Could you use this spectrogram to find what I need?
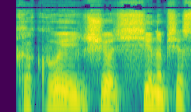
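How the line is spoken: Forced out with difficulty. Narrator (Russian): с трудом выдавил Миша

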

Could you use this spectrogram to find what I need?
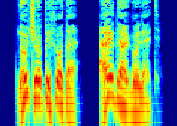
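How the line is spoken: Exhaled. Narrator (Russian): Я выдохнул

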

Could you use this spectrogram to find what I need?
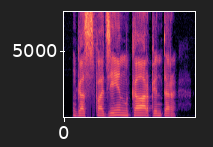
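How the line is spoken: Stern. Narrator (Russian): строго произнес Хорошавцев

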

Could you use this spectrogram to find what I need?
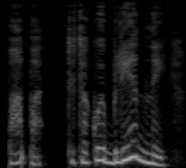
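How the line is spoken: Whispered. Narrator (Russian): шепнула Алиса

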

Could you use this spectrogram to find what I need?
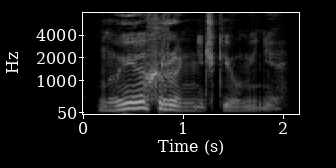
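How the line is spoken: Said through teeth. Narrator (Russian): процедил отец

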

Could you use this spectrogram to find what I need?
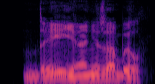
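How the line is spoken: Grumbled. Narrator (Russian): проворчал Сварог

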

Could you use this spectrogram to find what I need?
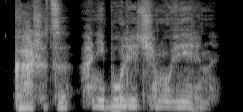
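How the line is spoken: Whispered. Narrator (Russian): прошептала Харми

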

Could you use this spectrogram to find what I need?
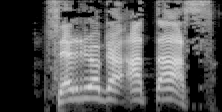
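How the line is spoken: Man yelling. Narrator (Russian): заорал мужик

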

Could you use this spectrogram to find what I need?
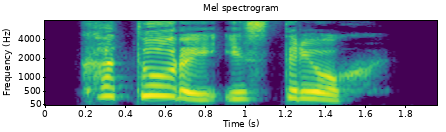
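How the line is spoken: Laughing. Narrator (Russian): Засмеялась она

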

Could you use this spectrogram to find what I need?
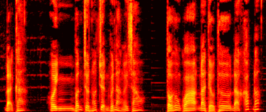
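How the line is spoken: Soft sigh. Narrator (Vietnamese): Xào Xào khe khẽ thở dài

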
